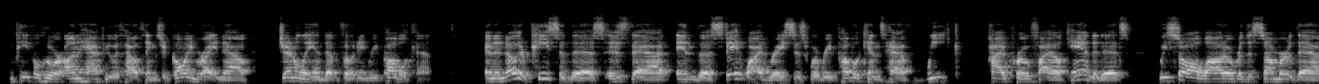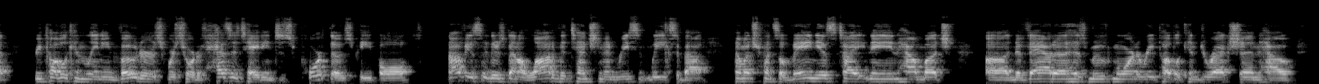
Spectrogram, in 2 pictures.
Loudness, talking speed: -21 LUFS, 185 wpm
